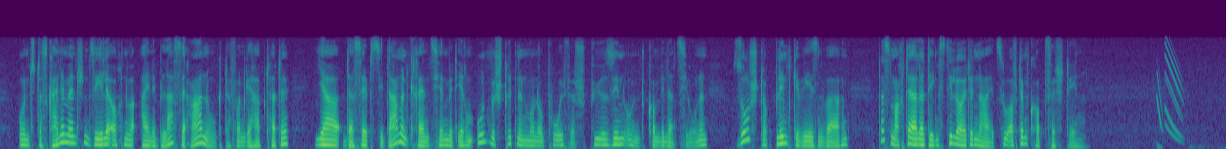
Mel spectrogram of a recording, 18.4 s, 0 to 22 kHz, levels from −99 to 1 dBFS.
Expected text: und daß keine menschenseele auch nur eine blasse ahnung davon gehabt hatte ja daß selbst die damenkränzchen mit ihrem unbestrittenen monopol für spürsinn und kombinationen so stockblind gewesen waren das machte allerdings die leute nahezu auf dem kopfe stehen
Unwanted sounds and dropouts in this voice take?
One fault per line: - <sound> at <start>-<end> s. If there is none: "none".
- chirp at 17.3-17.8 s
